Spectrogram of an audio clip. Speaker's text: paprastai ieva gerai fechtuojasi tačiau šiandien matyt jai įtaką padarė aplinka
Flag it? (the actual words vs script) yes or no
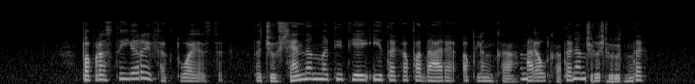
yes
